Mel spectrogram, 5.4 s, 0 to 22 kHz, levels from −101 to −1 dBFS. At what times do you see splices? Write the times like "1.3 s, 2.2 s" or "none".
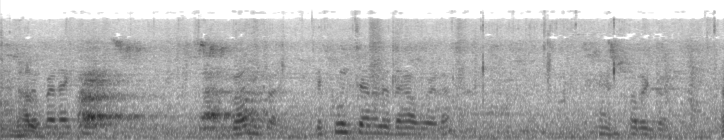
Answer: none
